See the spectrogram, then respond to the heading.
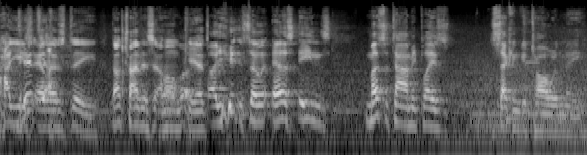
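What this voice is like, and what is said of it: Southern American accent. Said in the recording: “my southern dialect, it probably sounded like I said LSD.”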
